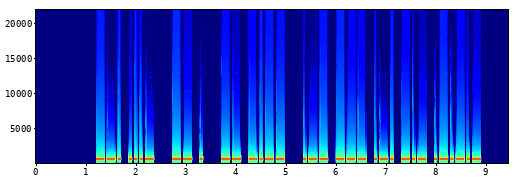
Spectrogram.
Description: Morse code, heard as a keyed tone, about 22 wpm, 700 Hz. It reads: GV ME MY WORK.
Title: Sentences from Top 200 Words and Abbreviations 22wpm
